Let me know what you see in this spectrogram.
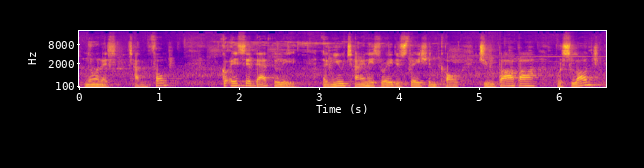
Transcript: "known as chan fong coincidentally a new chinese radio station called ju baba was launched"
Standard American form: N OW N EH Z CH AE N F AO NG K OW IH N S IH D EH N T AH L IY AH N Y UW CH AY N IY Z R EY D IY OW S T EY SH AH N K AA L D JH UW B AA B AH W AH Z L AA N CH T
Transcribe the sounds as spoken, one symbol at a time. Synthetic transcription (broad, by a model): N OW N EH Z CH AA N F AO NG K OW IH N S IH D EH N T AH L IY AH N Y UW CH AY N IY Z R EY D IY OW S T EY SH AH N K AA L D JH UW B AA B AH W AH S L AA N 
